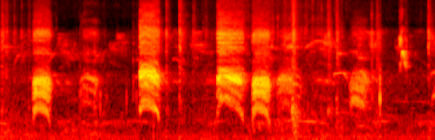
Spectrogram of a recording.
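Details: A rapid series of rasping crow caws during a fight over food, several loud calls in the first four seconds, some in quick pairs, fading into fainter background birds.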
